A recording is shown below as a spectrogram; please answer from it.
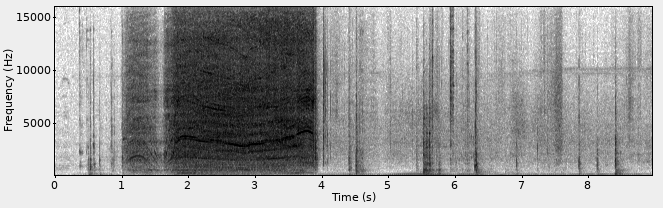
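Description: A cordless power drill whines loudly at steady high speed for about two seconds while backing screws out during sea wall repair work, followed by quieter clicks, knocks and handling noises nearby.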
